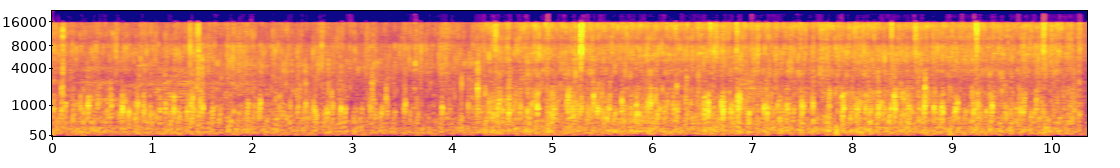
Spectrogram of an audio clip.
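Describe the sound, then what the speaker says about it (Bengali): Water pours into a pan of potato curry over a village cooking fire, giving a steady bubbling, hissing rush that stays even and fairly faint throughout. "এখন জল দিয়ে দেবো।"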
